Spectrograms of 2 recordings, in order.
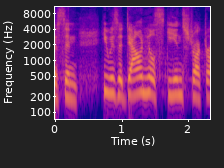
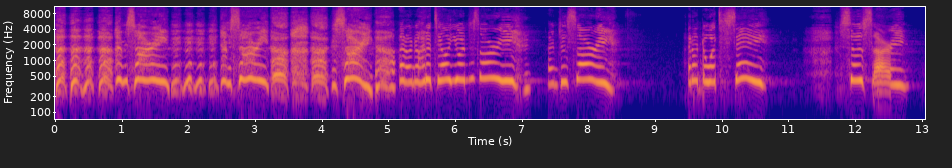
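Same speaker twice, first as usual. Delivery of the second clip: put-on choking, sobbing crying, higher pitch; 12 semitones higher than usual. Retelling a crying woman's repeated apology: imitating choking, crying apology. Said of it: "crying so hard that she sounded like she was choking".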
